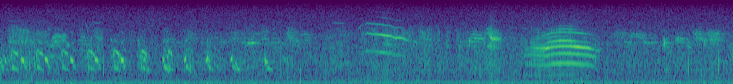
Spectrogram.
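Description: A kitten mews repeatedly in quick, high chirps, followed by a few longer, drawn-out meows, close by with a faint background hum.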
